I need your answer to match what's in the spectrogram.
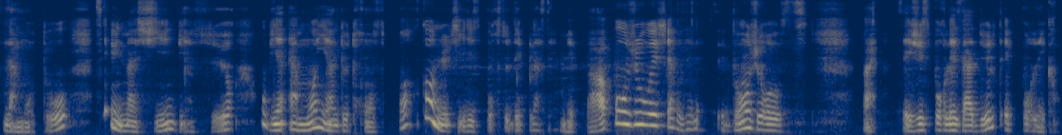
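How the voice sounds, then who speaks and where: A woman teacher giving a reading lesson to young pupils, slow and patient, spelling out syllables and repeating each word. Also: rumbling low, very animated, vocal fry, warm tone, husky.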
